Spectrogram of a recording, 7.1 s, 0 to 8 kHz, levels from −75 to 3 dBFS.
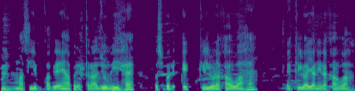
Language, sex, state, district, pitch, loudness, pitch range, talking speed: Hindi, male, Bihar, Vaishali, 110 Hz, -18 LUFS, 105-130 Hz, 185 wpm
